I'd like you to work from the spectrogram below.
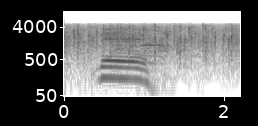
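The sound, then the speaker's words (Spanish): Audience applause for a tango orchestra concert: a steady, dense wash of clapping at moderate volume, with a brief voice over it near the start. “me gustaría escuchar un fuerte aplauso de todo el público que vino aquí, que tuvo la gentileza”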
